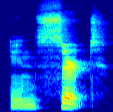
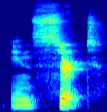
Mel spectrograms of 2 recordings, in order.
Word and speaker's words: insert: look at your flashcard insert has two syllables in cert and the emphasis or stress is on the second syllable cert so we say insert insert it is a verb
